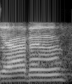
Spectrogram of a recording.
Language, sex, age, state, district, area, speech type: Tamil, male, 30-45, Tamil Nadu, Ariyalur, rural, conversation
